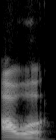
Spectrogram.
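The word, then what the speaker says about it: hour: देखिए यहाँ पे है तो वर्ड एच से स्टार हो रहा, मगर एच यहाँ पे क्या है? साइलेंट है। और यहाँ पे आवाज़ क्या निकल रही है? आवर, ठीक है?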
